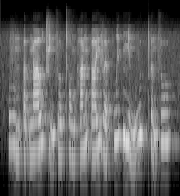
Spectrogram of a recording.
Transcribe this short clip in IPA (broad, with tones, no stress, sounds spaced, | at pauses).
v ə̰˧˨ m ʔ a˨˩ t̚ ŋ aː˨˦ w t͡ɕ ɛ̰˧˨ ŋ s o˨˩ t̪ʰ ɔ˨˩ ŋ h a˨˦ ŋ ʔ a˨˦ j v ɛ˨˩ p̚ k w i˦˥ t̚ ɲ ɨ˧˩ n v u˦˥ t̚ t̪ʰ ə̰˧˨ n s u˧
